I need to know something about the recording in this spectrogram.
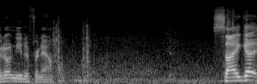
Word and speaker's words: Saiga: Saiga is pronounced Sega?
